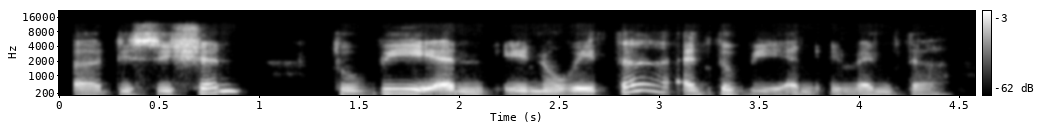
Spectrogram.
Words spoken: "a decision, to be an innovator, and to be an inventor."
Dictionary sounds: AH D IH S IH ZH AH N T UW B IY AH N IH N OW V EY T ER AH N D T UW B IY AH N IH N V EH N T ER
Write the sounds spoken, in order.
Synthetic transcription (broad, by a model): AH D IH S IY SH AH N T UW B IY AH N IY N OW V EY T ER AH N T UW B IY AH N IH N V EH N T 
